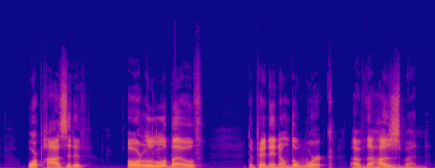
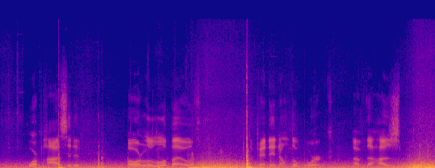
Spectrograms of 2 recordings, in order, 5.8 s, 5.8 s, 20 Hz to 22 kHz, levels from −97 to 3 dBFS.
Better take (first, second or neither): first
